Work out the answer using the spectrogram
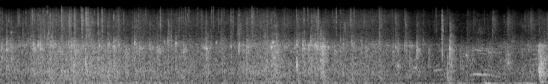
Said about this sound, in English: I don't know if you guys can actually hear the hail. Yeah, that hail is absolutely killing it. Man, I've not heard a hailstorm like that in a very long time.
